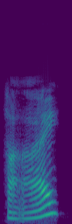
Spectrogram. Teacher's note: is pronounced using a mid rising tone or the second tone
